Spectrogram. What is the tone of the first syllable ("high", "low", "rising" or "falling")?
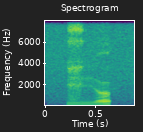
rising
